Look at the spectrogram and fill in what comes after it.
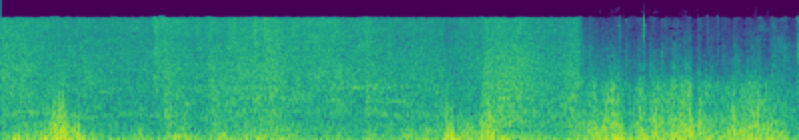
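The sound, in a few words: strong cyclone Amphan winds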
